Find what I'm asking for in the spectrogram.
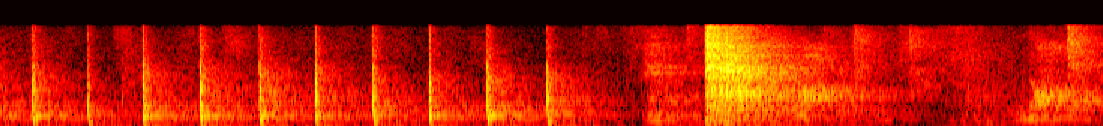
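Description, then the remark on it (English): About eleven sharp, evenly spaced knocks on a door rap out in a steady rhythm, then stop as a louder, muffled wash of voices or noise takes over. “Jesus is knocking on every single person in this whole world. Knocking on their door.”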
